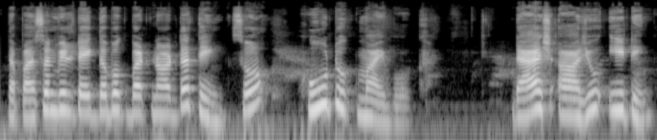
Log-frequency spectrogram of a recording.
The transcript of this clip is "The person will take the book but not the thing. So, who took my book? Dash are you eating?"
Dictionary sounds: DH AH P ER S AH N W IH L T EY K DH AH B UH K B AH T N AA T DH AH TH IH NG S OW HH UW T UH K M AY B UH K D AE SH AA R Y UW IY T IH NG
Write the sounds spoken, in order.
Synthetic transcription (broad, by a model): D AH P ER S AH N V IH L T EY K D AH B UH K B AH T N AA T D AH T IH NG S OW HH UW T UH K M AY B UH K D AE SH AA R Y UW IY T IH NG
